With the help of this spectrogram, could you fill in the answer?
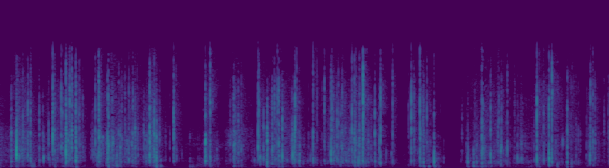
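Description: A hand crumples and presses the pages of a glossy paper magazine. Dense, bright crinkling and crackling comes in quick bursts, with a brief pause just past three seconds before the crinkling resumes.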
